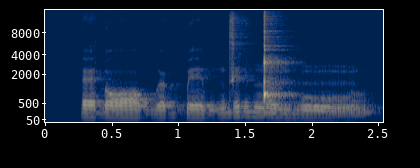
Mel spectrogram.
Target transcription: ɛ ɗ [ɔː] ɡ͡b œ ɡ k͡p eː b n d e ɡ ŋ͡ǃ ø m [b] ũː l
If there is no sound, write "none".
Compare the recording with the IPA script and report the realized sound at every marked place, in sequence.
ɔː, b

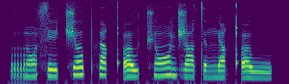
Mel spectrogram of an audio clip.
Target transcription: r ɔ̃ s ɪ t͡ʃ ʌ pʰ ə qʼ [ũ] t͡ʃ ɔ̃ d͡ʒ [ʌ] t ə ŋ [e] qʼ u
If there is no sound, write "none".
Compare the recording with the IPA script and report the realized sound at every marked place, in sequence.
u, ɑ, ɛ

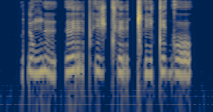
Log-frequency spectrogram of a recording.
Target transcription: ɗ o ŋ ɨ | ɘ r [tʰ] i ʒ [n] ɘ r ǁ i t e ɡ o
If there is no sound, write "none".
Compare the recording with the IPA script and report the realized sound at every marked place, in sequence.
pʰ, tʰ

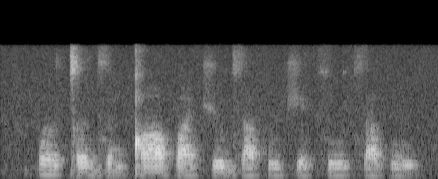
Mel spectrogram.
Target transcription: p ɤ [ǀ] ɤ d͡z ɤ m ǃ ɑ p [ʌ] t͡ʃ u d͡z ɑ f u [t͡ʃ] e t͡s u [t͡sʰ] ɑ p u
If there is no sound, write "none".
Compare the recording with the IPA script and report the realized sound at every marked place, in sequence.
ǀ, ɑ, t͡ʃ, t͡s

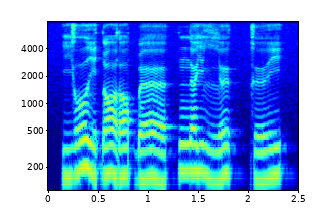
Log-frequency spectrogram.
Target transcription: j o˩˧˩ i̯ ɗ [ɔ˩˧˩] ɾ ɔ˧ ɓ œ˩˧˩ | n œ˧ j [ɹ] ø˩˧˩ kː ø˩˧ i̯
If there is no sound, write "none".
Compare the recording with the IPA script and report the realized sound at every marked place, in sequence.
ɔ˩˧˩, lː

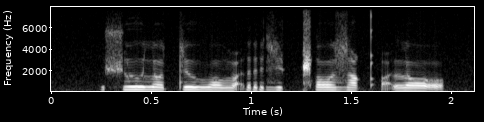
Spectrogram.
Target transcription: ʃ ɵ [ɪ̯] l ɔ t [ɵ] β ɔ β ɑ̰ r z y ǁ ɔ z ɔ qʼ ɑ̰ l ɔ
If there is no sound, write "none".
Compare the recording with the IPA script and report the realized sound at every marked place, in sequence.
ʊ̯, ɵ

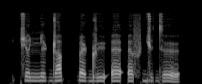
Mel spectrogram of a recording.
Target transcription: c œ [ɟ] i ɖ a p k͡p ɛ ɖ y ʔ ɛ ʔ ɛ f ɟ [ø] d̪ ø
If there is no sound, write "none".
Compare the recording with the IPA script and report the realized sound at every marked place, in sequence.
ɲ, y

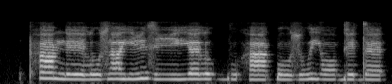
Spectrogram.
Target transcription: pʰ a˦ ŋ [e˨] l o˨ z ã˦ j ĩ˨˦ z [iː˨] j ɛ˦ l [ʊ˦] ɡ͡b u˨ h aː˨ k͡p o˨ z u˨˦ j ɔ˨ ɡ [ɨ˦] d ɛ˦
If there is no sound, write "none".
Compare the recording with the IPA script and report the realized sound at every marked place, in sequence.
eː˨, iː˨, ʊ˦, e˦

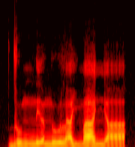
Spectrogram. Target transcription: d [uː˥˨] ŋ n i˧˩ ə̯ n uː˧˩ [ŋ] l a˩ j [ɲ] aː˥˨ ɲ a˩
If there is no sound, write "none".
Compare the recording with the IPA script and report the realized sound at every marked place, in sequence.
uː˥˨, none, m

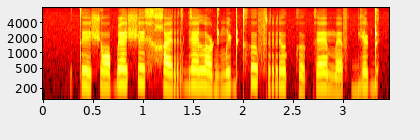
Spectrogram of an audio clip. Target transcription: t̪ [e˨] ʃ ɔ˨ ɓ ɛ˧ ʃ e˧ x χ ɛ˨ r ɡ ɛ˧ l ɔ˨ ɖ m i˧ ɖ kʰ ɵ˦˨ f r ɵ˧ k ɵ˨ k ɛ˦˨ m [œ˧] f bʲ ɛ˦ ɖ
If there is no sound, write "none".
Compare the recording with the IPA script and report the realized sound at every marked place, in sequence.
e˨, ɛ˧

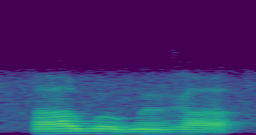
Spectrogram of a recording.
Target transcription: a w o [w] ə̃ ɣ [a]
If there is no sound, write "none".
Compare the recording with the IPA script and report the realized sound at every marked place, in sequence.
w, a

